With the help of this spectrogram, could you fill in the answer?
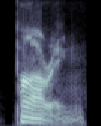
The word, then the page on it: paring: British English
